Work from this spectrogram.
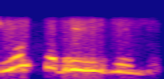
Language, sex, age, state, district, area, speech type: Kashmiri, female, 30-45, Jammu and Kashmir, Srinagar, urban, conversation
